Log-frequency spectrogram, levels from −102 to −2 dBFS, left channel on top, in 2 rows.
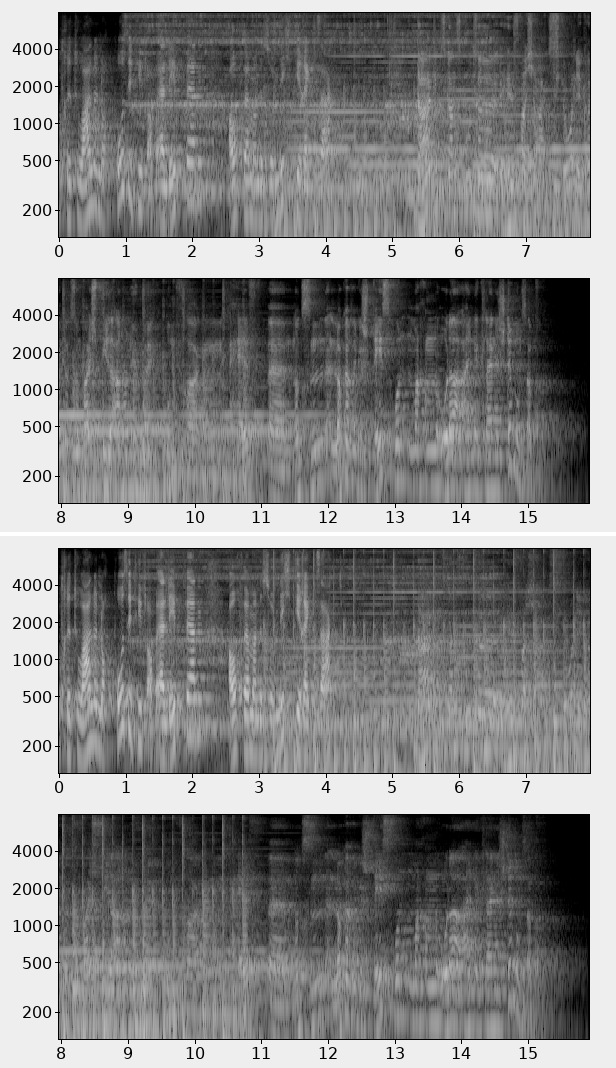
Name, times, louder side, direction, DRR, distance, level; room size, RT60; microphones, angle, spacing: voice 1, 0.0-4.1, right 4 dB, 35° right, 11 dB, 0.4 m, -33 dB
Water / Sink (filling or washing), 0.9-6.6, left 1 dB, 25° left, 2.8 m, -43 dB
sound 1, 2.5-13.4, left 3 dB, 50° right, 2.6 m, -44 dB
sound 2, 3.0-10.8, right 3 dB, 70° right, 0.6 m, -40 dB
voice 2, 4.9-15.2, left 2 dB, 55° left, 3 dB, 1.7 m, -40 dB
15.5 x 10.5 x 5.4 m, 1.3 s
head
